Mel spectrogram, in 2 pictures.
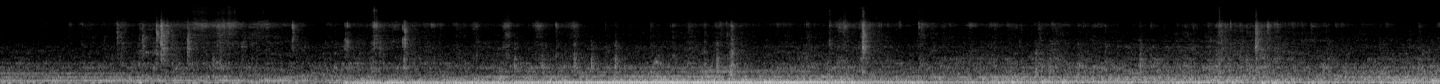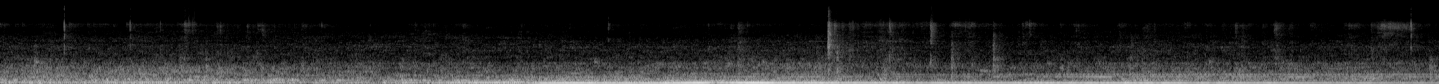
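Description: Scania K310UD double-decker bus's five-cylinder diesel engine running under way: a deep drone builds about three seconds in, holds, then shifts to a lower, stronger note about twenty seconds in. A few faint clicks and rattles are scattered through.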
